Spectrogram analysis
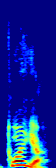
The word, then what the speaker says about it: toalla: Por ejemplo, algunas personas dicen toalla. En cambio, la palabra es ya. Hay que separarlo en 3 sílabas porque la O y la A son fuertes y hay que separarlas.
